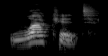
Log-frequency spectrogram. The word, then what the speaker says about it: worked: the word worked as worked. I'm sure you've probably done this yourself in the past as well. But the past tense of work, worked, actually only has one syllable.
